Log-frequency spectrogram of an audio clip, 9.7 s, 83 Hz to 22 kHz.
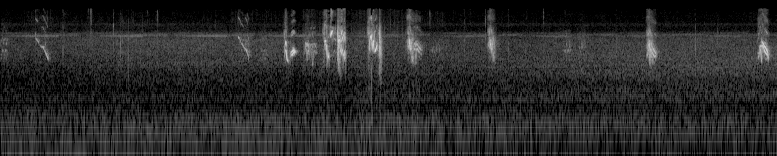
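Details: Sparrows welcoming someone on 27 July 2020: a lively burst of clustered sharp high chirps in the middle, then single chirps spaced about two seconds apart, over low steady noise.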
